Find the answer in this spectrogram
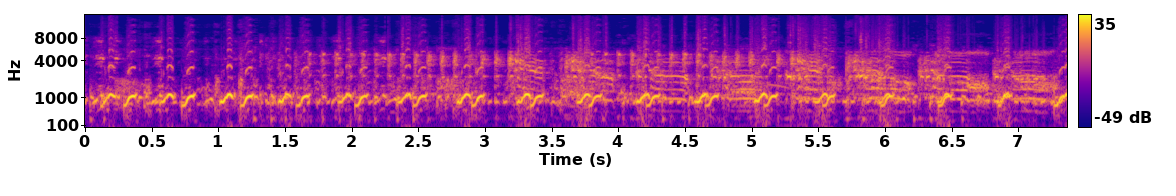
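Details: White-breasted waterhens calling as a pair: short hooked notes repeated over two per second, with a second bird's harsher, higher overlapping notes layered on top through most of the stretch.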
